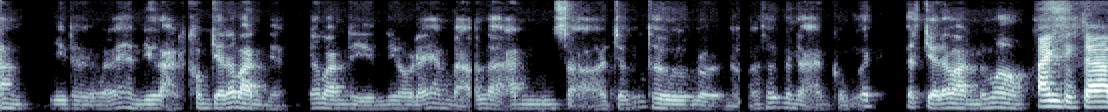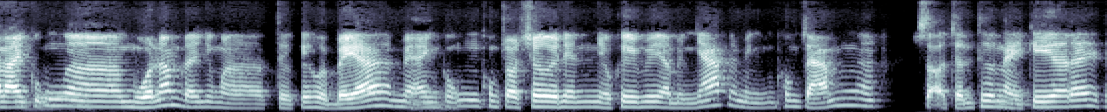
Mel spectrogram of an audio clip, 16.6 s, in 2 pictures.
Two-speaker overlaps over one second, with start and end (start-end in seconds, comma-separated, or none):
none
